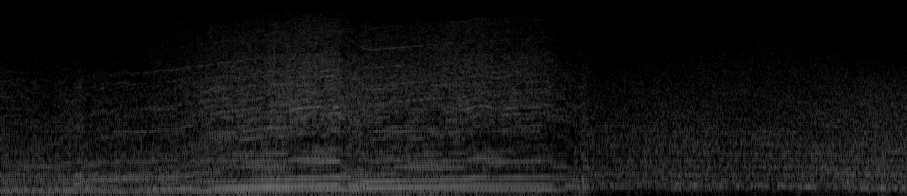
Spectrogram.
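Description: Race car engine on an eNASCAR video game onboard view, a steady high droning whine that swells under throttle, dips, then settles into a lower continuous roar.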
